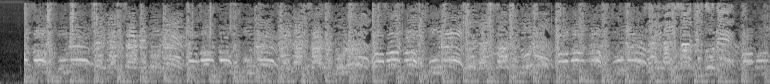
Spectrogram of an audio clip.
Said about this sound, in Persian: الان صدای یکی از این اعتراضها رو در منطقه صادقیه تهران میشنویم.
